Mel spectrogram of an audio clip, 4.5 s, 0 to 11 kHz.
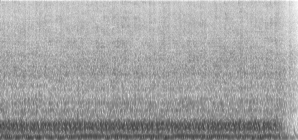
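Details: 2006–2007 Suzuki GSX-R 600/750 four-cylinder, final start after installing an aftermarket Amazon ignition switch, with the fuel pump priming: steady, busy engine note running evenly without misses or knocks before cutting off; normal start and idle.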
